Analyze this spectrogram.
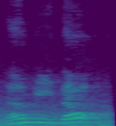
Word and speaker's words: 涙: この曲は波に雫と書いて涙と読むタイトル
